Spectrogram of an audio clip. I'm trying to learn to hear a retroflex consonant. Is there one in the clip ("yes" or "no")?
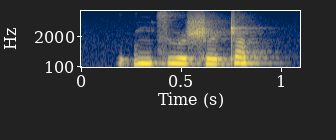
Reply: yes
